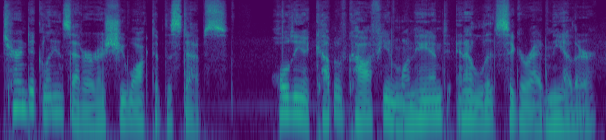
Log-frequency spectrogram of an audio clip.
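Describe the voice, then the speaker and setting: A man's voice: medium pitch, expressive, a little fast, darkish tone. A man giving scripted narration of a fiction story.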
